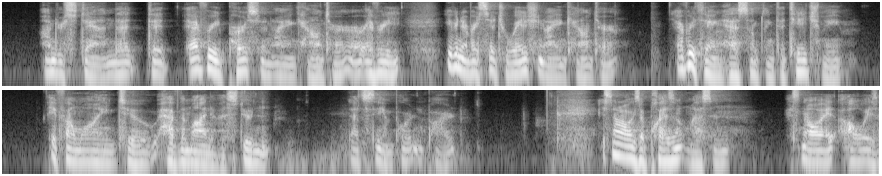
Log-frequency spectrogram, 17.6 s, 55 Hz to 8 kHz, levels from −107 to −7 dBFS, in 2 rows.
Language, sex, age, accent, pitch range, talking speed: English, male, 60-79, American, 105-130 Hz, 145 wpm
